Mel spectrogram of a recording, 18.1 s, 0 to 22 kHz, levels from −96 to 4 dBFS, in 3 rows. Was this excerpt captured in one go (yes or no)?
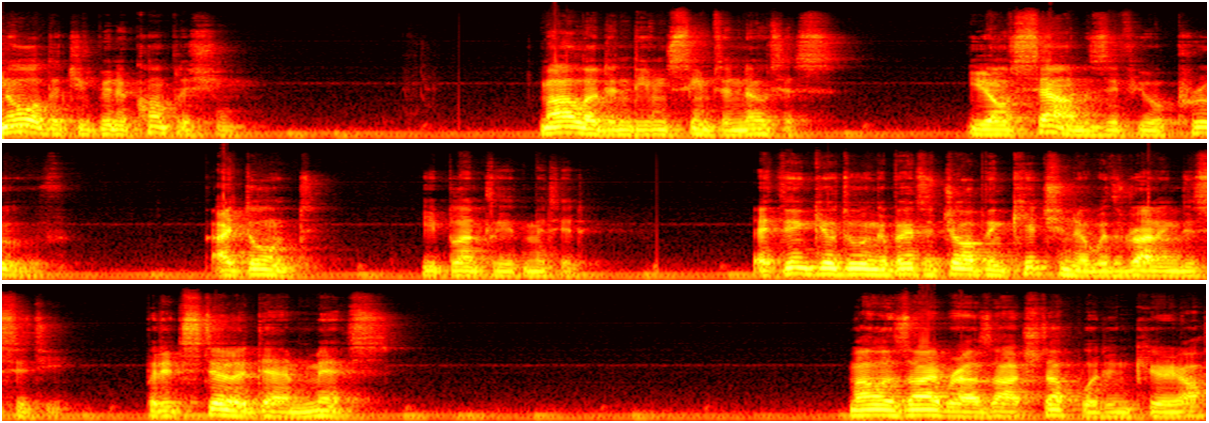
yes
